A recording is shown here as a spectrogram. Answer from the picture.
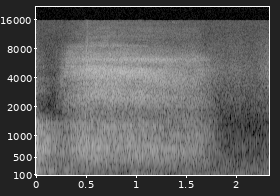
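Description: A woman breathing out in one long exhale lasting about a second and a half. It fades out near the end.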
